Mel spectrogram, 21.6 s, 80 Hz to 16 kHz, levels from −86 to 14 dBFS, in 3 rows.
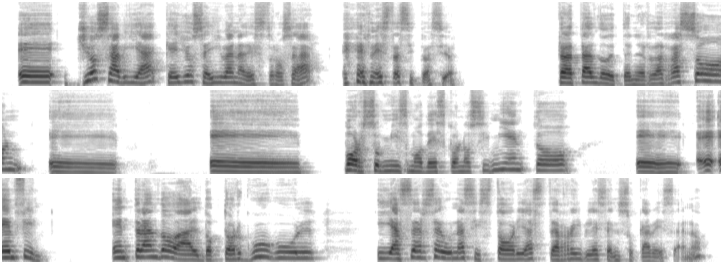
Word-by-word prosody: eh, 215 0 +5
yo 265 - +2
sabía 215 - +2
que 200 - -2
ellos 230 +3 -2
se 175 - -1
iban 200 0 -2
a - - -2
destrozar 150 -1 -6 0.2
en 195 +3 -2
esta 205 +2 -1
situación. - - -9 0.9
Tratando 195 -1 +7
de - - +2
tener 145 0 -4
la 170 +1 -1
razón. 245 +5 -1 0.2
Eh, 155 -3 -4 0.9
eh, 165 -3 +1 0.3
por 215 -2 +8
su 205 - +1
mismo 180 -2 -5
desconocimiento, 210 +6 -4 0.6
eh, 155 -2 +1
e - - +2
en 240 0 +7
fin, 230 - -6 0.6
entrando 255 +1 +3
al 170 -2 +4
doctor 175 +4 -1
Google 220 -3 -2 0.6
y 210 0 0
hacerse 235 +5 +1
unas 215 0 0
historias 180 +2 -2
terribles 175 0 -3
en 135 - -6
su 150 - -13
cabeza, 135 -1 -10
¿no? 280 -1 -14
190 Hz, 110 wpm, -22 LUFS, 165-220 Hz, 0.9 s, por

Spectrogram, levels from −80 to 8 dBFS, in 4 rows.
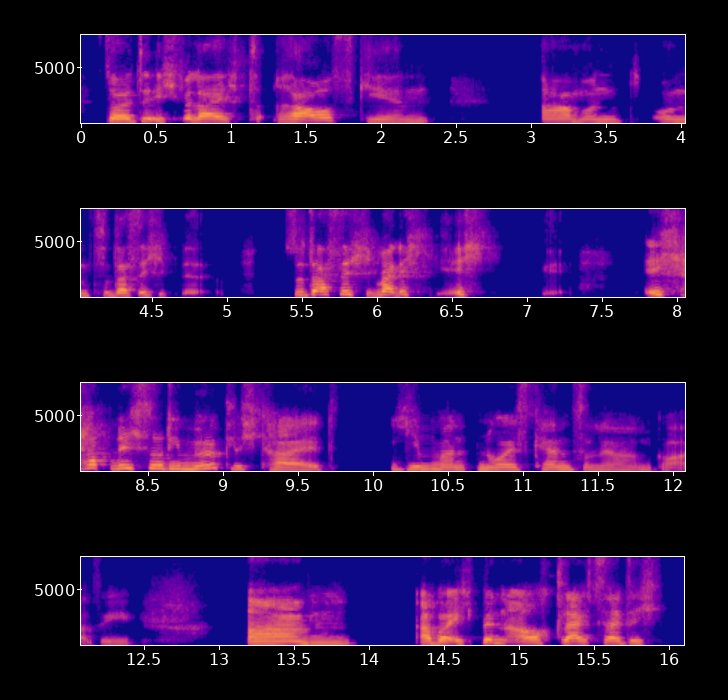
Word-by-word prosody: sollte 235 -1 +4
ich - - -2
vielleicht 220 -1 +2
rausgehen, 215 -4 0 0.7
ähm, 200 0 -1
und 205 +1 -9
und 210 +1 -8
dass 230 0 +3
ich, 245 0 -6
äh - - -12 0.5
so 270 - -5
dass 300 +1 +4
ich 305 -1 -1
weil 280 -2 +6
ich 275 0 -8
ich 475 +2 -4 0.3
i 440 +3 -19 0.6
ich 285 - +1
habe 330 -3 +2
nicht 300 +2 +2
so 305 -1 +3
die 275 -2 0
Möglichkeit, 245 - -1 0.4
jemand 230 0 -4
Neues 215 0 -3
kennenzulernen, 195 -6 -7
quasi. - - -12 0.7
Ähm, 205 0 +2 0.4
aber 230 +2 +5
ich 235 - -2
bin 270 -1 +5
auch 250 0 +2
gleichzeitig 235 -1 +2
230 Hz, 125 wpm, -23 LUFS, 210-265 Hz, 0.7 s, weil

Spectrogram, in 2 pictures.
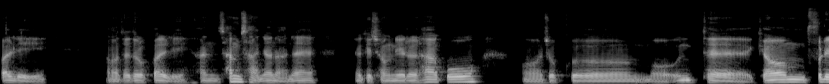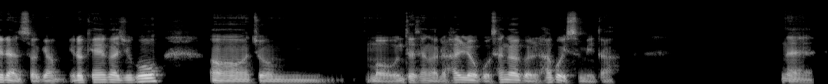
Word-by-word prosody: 빨리 80 -5 -2 0.6
어 - - -5
되도록 85 0 -2
빨리 70 -1 -2
한 90 -2 -6
3-4 125 -5 -1
년 90 +1 -2
안에 90 +5 -4 0.4
이렇게 - - -3
정리를 90 +1 -2
하고 120 +2 +1 0.4
어 75 0 -7
쪼끔 80 -2 -3
뭐 70 -1 -7
은퇴 95 -7 0
겸 110 +2 +3
프리랜서 105 -8 +3
겸 85 -3 -2
이렇게 105 +2 +4
해 110 - +4
가지고 115 +8 +6 0.5
어 85 -4 +2
좀 70 -4 -3 0.5
뭐 75 -3 -1
은퇴 - - 0
생활을 75 -4 -4
하려고 105 -1 +3
생각을 105 -9 +2
하고 - - +2
있습니다. - - -4 1.6
네. 75 -7 -3
85 Hz, 215 characters per minute, -22 LUFS, 75-105 Hz, 1.6 s, 가지고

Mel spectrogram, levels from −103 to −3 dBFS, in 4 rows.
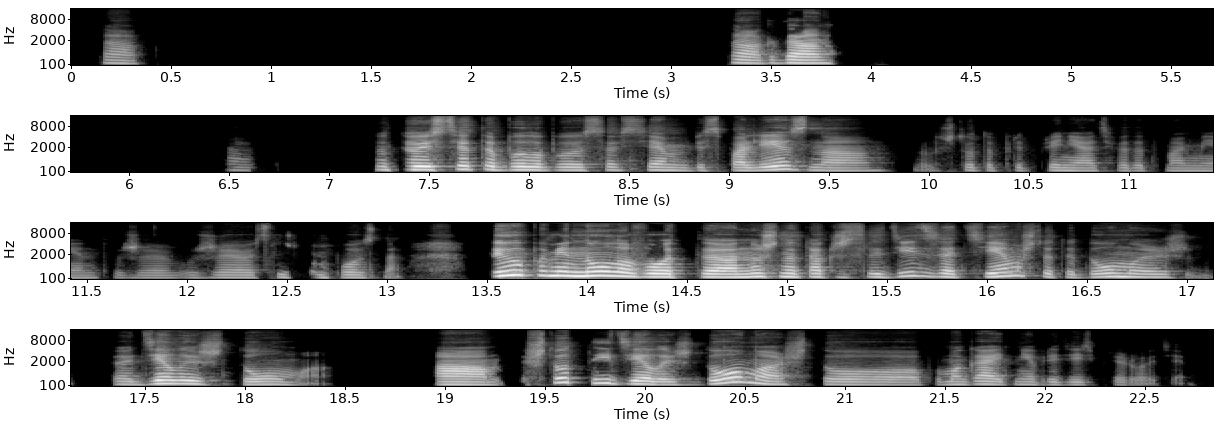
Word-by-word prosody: Так. 180 -3 -15 2.9
Так, 195 -2 -6
да. 195 -2 +1 2.7
Так. 185 -1 -27 0.6
Ну, 210 -1 -10
то 215 +2 +2
есть 215 +2 +4
это 230 -1 0
было 205 0 0
бы 185 0 -8
совсем 185 -1 -11
бесполезно 175 -1 -5 0.3
что-то 180 -1 -23
предпринять 170 -1 -18
в - - -36
этот 165 -1 -24
момент, 155 -1 -22
уже 155 -1 -23
уже 160 +1 -18
слишком 170 0 -21
поздно. 165 -1 -17 0.4
Ты 265 +3 +7
упомянула, 275 -4 +8
вот, 205 -1 +3
э, 195 -1 +6
нужно 215 +2 0
также 205 -2 -6
следить 205 +6 -8
за 205 -1 -2
тем, 215 +7 -1
что 220 -6 -11
ты 180 - -16
думаешь 190 -1 -5 0.3
делаешь 205 +3 0
дома. 175 -2 -9 0.5
Ам, 170 -1 0
что 290 - -1
ты 255 -4 -3
делаешь 185 -6 -1
дома, 220 - 0
что 165 -3 -12
помогает 175 +1 -9
не 170 -1 -16
вредить 160 -2 -21
природе, - - -30
185 Hz, 120 wpm, -18 LUFS, 170-210 Hz, 2.9 s, упомянула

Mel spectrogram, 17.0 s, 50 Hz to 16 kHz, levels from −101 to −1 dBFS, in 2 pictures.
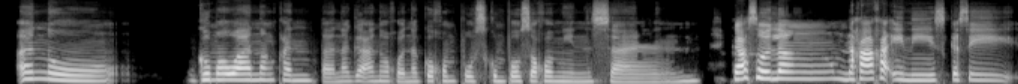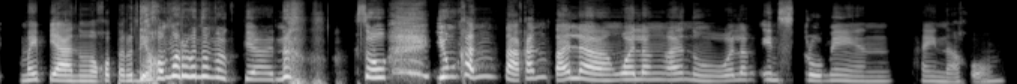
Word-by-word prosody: Ano, 245 -6 0 0.6
gumawa 260 +1 +5
ng 255 0 -4
kanta 230 -7 -5
nag-aano 200 +1 -6
ako 185 - -5
nagkocompose 200 +2 -6
compose 200 -1 -4
ako 200 0 -3
minsan, 180 0 -7 0.3
kaso 310 +3 +6
lang 300 0 +4 0.4
nakakainis 260 -4 +3
kasi 245 - -6 0.2
may 250 +3 -1
piano 230 -4 +2
ako 235 +3 -4
pero 230 0 -3
di - - +5
ako 325 - +5
marunong 405 +1 +5
mag 265 - -29
piano. 280 +2 -1 0.6
So 360 -2 +4 0.5
yung 385 +2 +3
kanta, 395 - +2
kanta 320 -2 -1
lang 260 -5 +1
walang 275 0 -1
ano 255 -5 -8
walang 260 +4 -10
instrument, 225 -5 -10 0.2
hay 205 -2 -13
naku. 190 +3 -16
240 Hz, 120 wpm, -21 LUFS, 205-275 Hz, 0.6 s, kaso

